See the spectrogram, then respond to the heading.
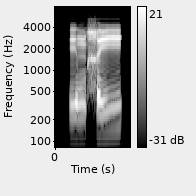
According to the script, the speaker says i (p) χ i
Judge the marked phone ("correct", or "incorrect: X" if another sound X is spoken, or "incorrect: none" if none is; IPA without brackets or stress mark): incorrect: m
